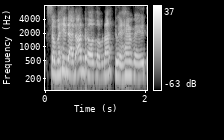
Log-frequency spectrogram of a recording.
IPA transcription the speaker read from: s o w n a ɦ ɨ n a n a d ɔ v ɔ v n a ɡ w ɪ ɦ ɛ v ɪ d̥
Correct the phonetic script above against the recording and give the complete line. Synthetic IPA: s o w m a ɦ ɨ n a n a n ɔ ð ɔ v n a d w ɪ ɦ ɛ v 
